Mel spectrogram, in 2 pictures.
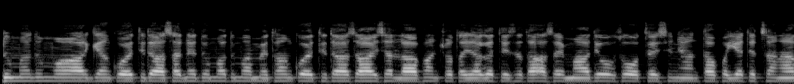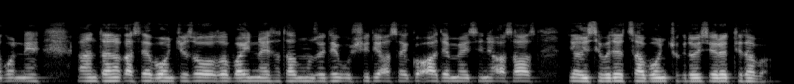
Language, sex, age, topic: Gamo, male, 18-24, government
